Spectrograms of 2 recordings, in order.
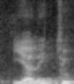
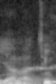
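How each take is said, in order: First: The vowel after the L is an 'i'. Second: The vowel after the L is an 'a'.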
